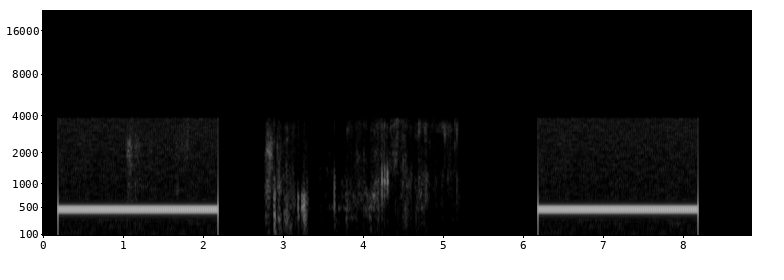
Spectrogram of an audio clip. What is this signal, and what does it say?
Ringback tone (North America), 440 + 480 Hz.
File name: out- - - - - .79262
